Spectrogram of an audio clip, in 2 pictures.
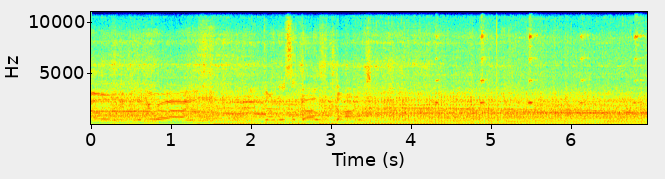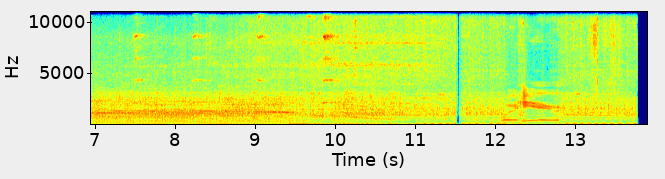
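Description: A small vehicle's engine hums steadily as it drives slowly, then idles with a chugging beat.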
